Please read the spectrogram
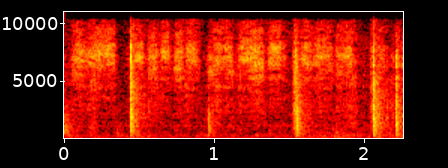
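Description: Writing on a board: a few sharp taps as the strokes land, the clearest about half a second and a second and a half in, with a faint scratchy hiss between them.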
